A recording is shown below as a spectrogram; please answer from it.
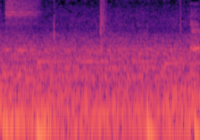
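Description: A car running, with background music that has held tones and a few low thumps.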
